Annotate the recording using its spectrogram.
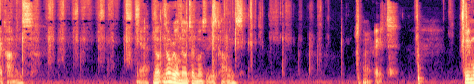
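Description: Playing cards slide and flick against one another.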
